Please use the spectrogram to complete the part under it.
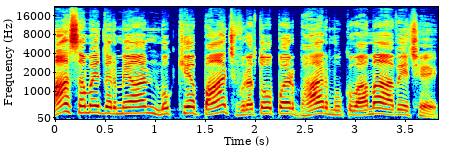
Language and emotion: Gujarati, neutral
